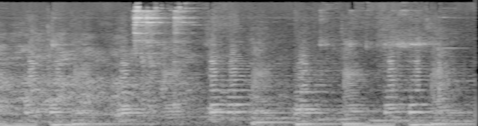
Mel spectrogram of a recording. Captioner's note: laughter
